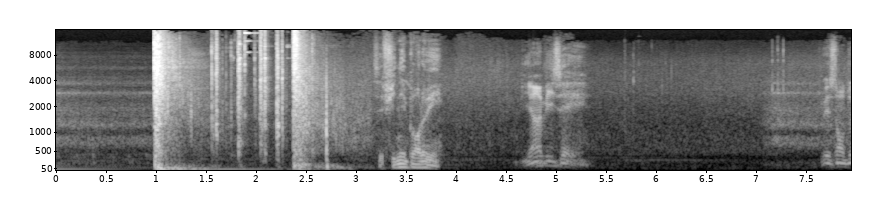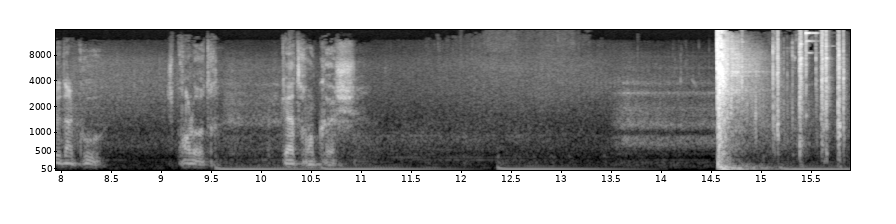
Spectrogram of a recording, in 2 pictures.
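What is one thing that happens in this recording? A sniper rifle fires a loud, sharp shot with a ringing echo.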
